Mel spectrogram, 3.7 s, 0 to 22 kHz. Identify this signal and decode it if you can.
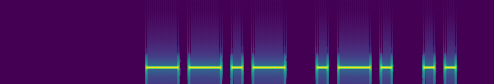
Morse code, heard as a keyed tone, about 15 wpm, 700 Hz. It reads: QRI
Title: Q-Codes 15wpm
